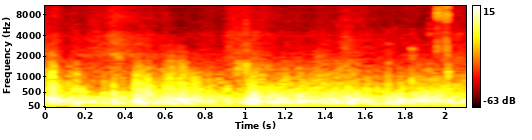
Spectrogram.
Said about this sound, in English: Uh, you might have a little trouble hearing me right now because I'm outside. And it is kind of windy outside, so yeah.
